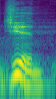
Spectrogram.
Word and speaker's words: Zen: Your name is Zen. It's pronounced more like Jin than Zen.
